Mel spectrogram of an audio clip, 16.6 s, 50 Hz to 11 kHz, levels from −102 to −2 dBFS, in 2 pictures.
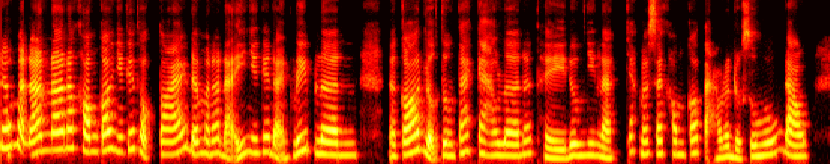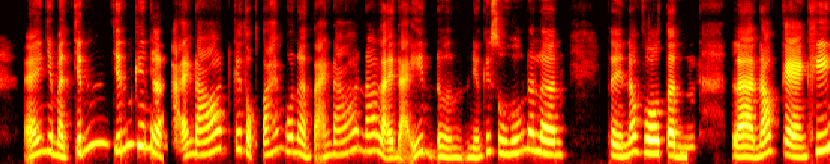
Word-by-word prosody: nếu 380 - +2
mà 390 - +2
nó 260 +4 +2
nó 340 +2 +1
nó 370 0 -1
không 305 -1 0
có 325 - +2
những 320 -4 -5
cái 355 - -4
thuật 320 - -2
toán 255 +8 -2
để - - 0
mà 260 - -6
nó 270 - -3
đẩy 250 -3 -3
những 280 -1 -8
cái 300 0 -4
đoạn 175 - -4
clip 305 +7 -2
lên, 240 -2 0 0.3
nó 225 - -5
có 270 +6 +3
lượt 335 - +1
tương 235 -1 -2
tác 285 +6 -6
cao 235 -4 -5
lên 230 0 -1
á, 265 - -6
thì 175 -4 -3
đương 230 +3 -2
nhiên 235 -1 -7
là 180 -3 -2
chắc 300 -1 -13
nó 250 - -4
sẽ 260 0 -2
không 250 -1 -7
có 270 +2 -3
tạo 180 - -7
ra 205 - -2
được 180 -4 -3
xu 215 - -2
hướng 255 +7 -3
đâu. 220 -3 -1 0.4
Ấy, 245 +5 +1
nhưng 305 -3 -2
mà 215 - +5
chính 315 +9 0 0.2
chính 350 +8 0
cái 425 -1 +5
nền - - +3
tảng - - -1
đó, 290 +9 0
cái 350 - -3
thuật - - 0
toán 315 +10 -5
của 300 - 0
nền 250 -8 -2
tảng 220 +3 -4
đó 265 +8 -4
nó 320 0 -2
lại 175 -10 +4
đẩy, 215 +8 -1
ờ, 195 -2 -1
những 190 +1 -4
cái 305 - -6
xu 275 -4 -1
hướng 270 +5 0
đó 345 - +4
lên, 260 -5 +5 0.5
thì 225 -3 +3
nó 280 +6 +2
vô 270 -1 +11
tình 230 -5 +5 0.5
là 205 0 +7
nó 285 +10 +2
càng 205 -5 +6
khiến 325 +6 +4
260 Hz, 280 wpm, -23 LUFS, 230-305 Hz, 0.5 s, vô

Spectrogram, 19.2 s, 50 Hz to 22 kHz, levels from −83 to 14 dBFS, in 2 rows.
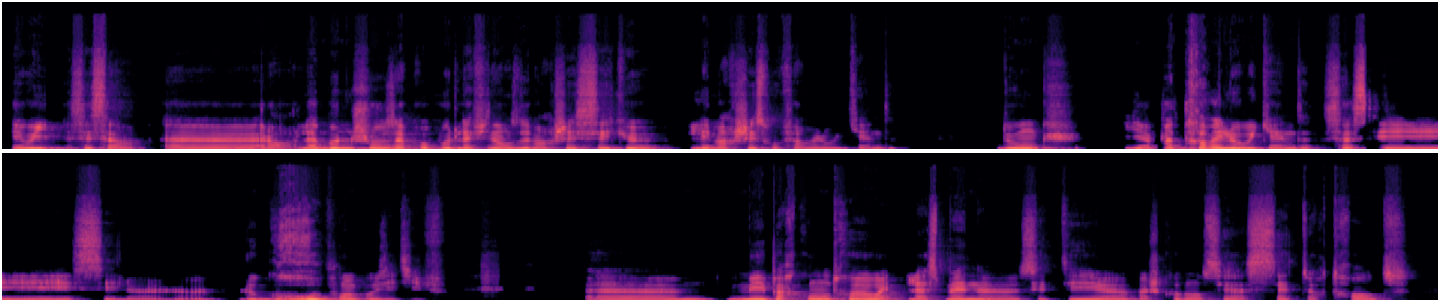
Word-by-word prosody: Et 135 - +1
oui, 115 0 +3
c'est 120 - -2
ça, 95 -6 -2 0.2
heu, - - -5 0.6
alors, 95 0 -2
la 115 +1 +4
bonne 160 +4 +6
chose 145 -2 +3
à 110 - +5
propos 115 0 0
de 110 - -1
la 105 - +4
finance 110 +1 0
de 110 - +3
marché, 110 +1 0
c'est 115 0 0
que 110 -2 -1
les 125 +4 +1
marchés 115 -2 +1
sont 110 -1 -4
fermés 100 -3 -6
le 95 - -5
week-end, 90 +4 -8 0.8
donc 115 -1 +2 0.3
il 120 - -9
n'y 110 - +1
a 100 - -2
pas 150 - +1
de 150 - -4
travail 130 -5 +5
le 110 - +8
week-end. 95 -1 +1 0.2
Ça 115 - -1
c'est 95 -4 -1
c'est - - -5
le - - -12
le - - -14
le 110 -2 -3
gros 130 +8 +5
point 130 -9 0
positif, 95 -3 -10 0.9
heu, 100 -2 -3 0.3
mais 120 +2 +4
par 115 -1 -1
contre, 115 -3 +2
ouais, 95 -2 +2
la 100 -1 0
semaine, 105 +2 +2
heu, 90 -1 -3
c'était, 95 +3 -4
heu, 90 -1 -2
bah, 90 - -9
je - - -4
commençais 95 -1 -6
à - - -7
7:30 140 +4 -6
110 Hz, 180 wpm, -24 LUFS, 95-120 Hz, 0.9 s, le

